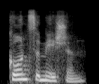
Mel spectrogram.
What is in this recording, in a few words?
"consummation", Indian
